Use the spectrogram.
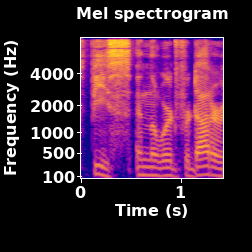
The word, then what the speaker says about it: fils: To start, the words for son and daughter both look like they should be pronounced fille, but neither of them is actually pronounced that way. The word for son is fils, and the word for daughter is fille.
